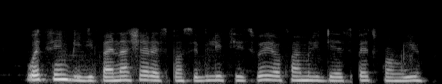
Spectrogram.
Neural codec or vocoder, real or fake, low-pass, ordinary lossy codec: none; real; 5.4 kHz; Opus, 16 kbps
